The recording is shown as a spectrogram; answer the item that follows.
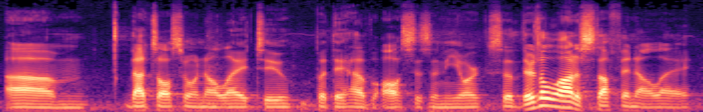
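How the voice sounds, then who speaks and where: A man's voice: sits low, brisk, a bit bright, a little hiss or hum. An American man speaking informally and conversationally as a podcast producer on a panel. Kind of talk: casual panel discussion.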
